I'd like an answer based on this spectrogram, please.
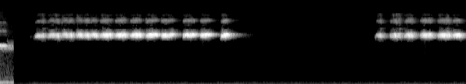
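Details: Crickets singing at night in a foggy forest; a high, pure chirping trill pulses about three times a second, stops for several seconds of silence, then resumes, with a brief click at the start.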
